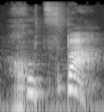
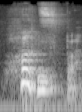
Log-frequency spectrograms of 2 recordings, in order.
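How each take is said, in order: First: Israeli style, stressed on the second syllable. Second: American style, stressed on the first syllable.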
